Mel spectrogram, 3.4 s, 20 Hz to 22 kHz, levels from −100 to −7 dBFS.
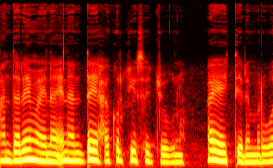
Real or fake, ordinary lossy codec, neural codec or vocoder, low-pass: real; none; none; 19.8 kHz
